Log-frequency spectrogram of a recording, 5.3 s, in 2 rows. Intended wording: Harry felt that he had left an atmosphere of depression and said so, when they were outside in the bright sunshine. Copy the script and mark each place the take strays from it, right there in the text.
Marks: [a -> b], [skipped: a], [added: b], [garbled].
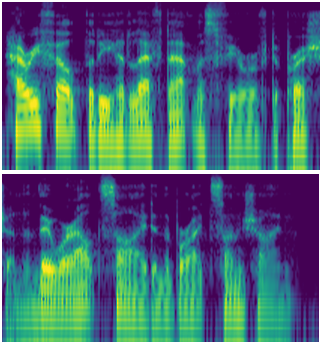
Harry felt that he had left [skipped: an] atmosphere of depression and [skipped: said so, when] they were outside in the bright sunshine.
